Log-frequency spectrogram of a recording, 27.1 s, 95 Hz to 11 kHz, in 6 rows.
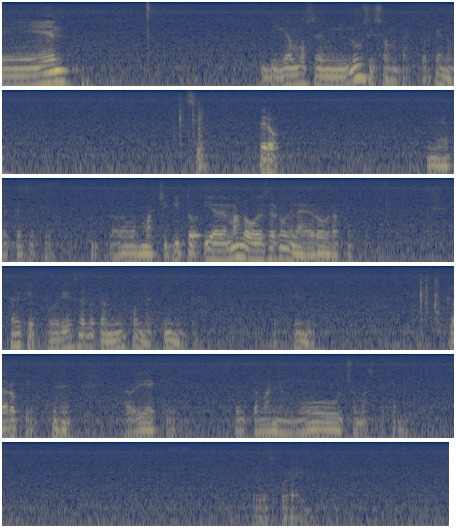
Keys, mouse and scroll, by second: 3.6 click, 5.4 click, 6.5 ctrl+z, 8.0-9.7 drag, 11.4 click, 14.4 click, 17.0 click, 17.8 ctrl+z, 20.4-25.2 drag, 26.4 click.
